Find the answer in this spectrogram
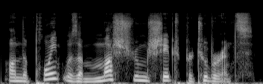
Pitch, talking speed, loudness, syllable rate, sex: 165 Hz, 180 wpm, -18 LUFS, 5.7 syllables/s, male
